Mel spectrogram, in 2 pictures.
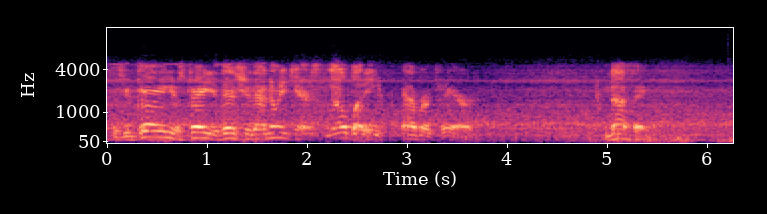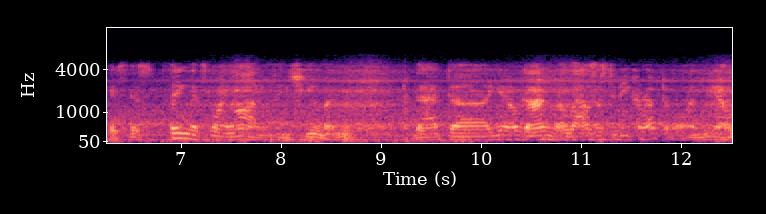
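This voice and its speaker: An American man preaching on shortwave radio in a blunt, confrontational, profane rant, halting and repeating himself. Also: mid-range voice. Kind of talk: unscripted ranting sermon. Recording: noisy muffled shortwave radio broadcast.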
